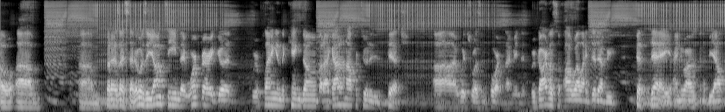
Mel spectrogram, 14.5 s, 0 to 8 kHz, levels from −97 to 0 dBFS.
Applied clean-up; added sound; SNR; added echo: classical method log-MMSE.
